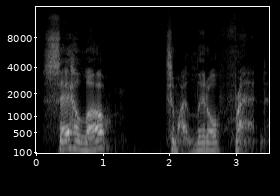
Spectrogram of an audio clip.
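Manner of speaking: slow, halting bad actor impression; Christopher Walken. Doing a friend's failed version of a famous actor, slow halting impression. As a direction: stretch the words out with odd pauses. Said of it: "version of Christopher Walken".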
